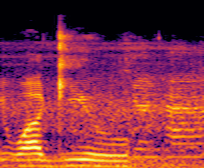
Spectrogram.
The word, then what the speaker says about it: Wagyu: Well, I gotta say it correctly, Wagyu.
